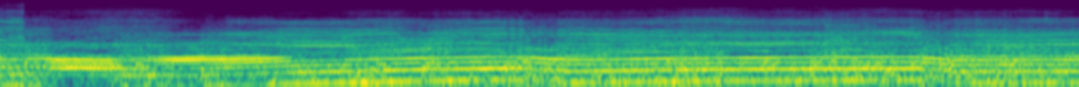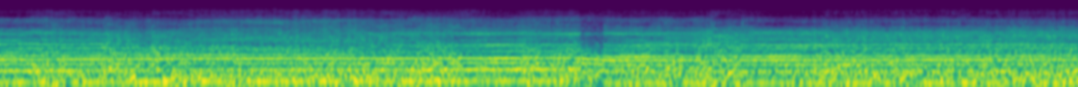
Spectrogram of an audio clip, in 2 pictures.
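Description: A motorcycle engine roars loudly, revving up and shifting through gears.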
